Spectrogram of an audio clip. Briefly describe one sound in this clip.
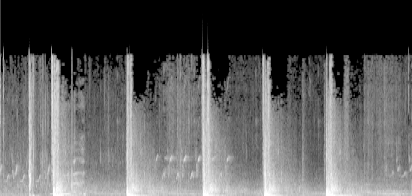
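A pistol fires loud single shots that ring out.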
